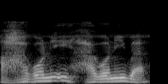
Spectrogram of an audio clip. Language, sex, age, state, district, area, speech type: Assamese, male, 30-45, Assam, Majuli, urban, spontaneous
